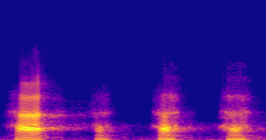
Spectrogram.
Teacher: Ha is the breath that comes emanating from basically the level of the vocal cords.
